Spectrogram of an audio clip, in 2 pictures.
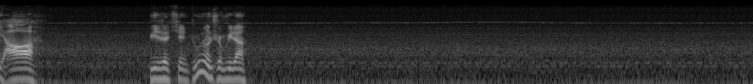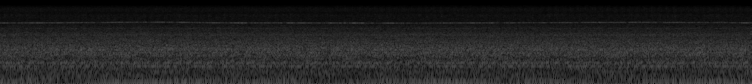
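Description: A truck engine hums in a low, steady drone.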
